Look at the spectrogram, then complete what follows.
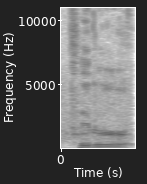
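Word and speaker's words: Poudre: Good evening everyone and uh welcome to uh Pter River Campground and I am pronouncing that right. I've heard three different people say it that way. Pter River uh that ran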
